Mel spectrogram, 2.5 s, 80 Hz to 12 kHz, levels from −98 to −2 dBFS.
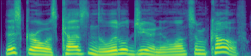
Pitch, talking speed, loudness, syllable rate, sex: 170 Hz, 240 wpm, -17 LUFS, 6.3 syllables/s, male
